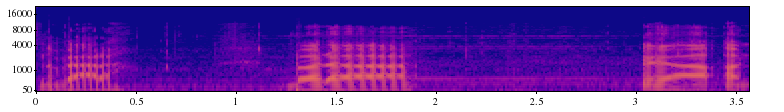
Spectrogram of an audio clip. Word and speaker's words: Nevada: and by the way that's pronounced Nevada not Nevada anybody who ever if you ever hear somebody say I'm moving to Nevada it's totally bull crap that's not how it's pronounced by locals mm-hmm at all just so you know it's pronounced Nevada but uh yeah I'm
